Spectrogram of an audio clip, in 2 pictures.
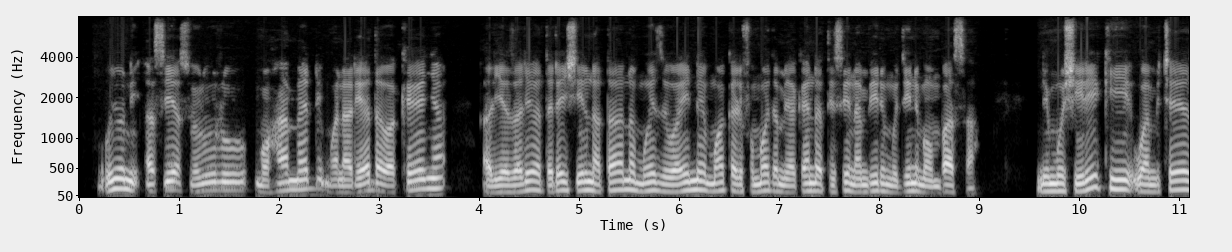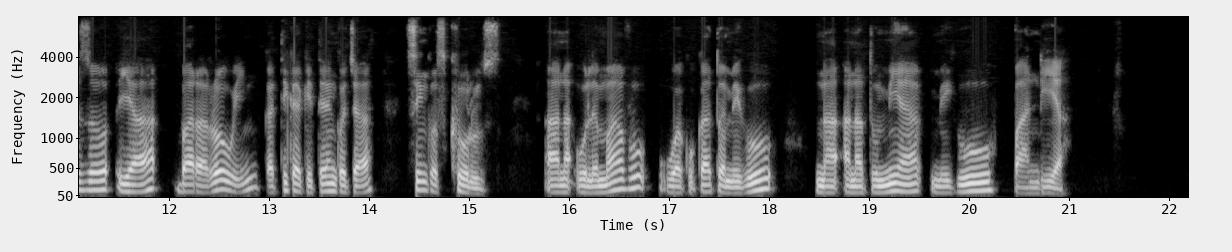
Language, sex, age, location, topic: Swahili, male, 25-35, Kisii, education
